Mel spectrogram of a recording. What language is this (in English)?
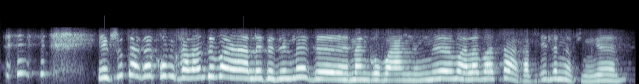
Bodo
